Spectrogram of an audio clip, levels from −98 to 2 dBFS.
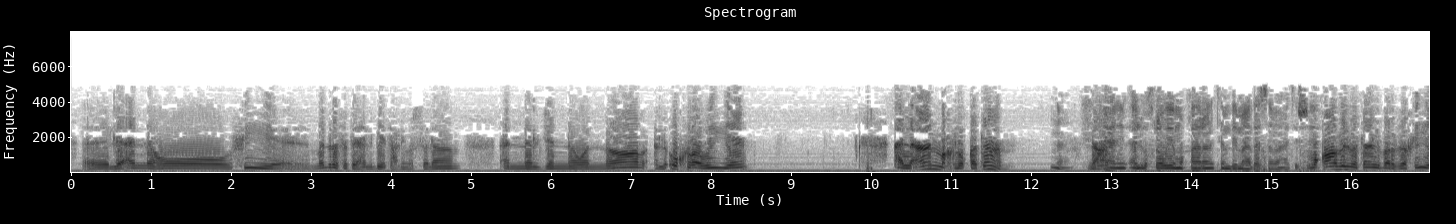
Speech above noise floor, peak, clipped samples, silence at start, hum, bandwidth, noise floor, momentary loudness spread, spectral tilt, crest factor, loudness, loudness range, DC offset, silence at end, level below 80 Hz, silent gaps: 21 dB; -4 dBFS; under 0.1%; 0 s; none; 5.2 kHz; -41 dBFS; 14 LU; -10.5 dB/octave; 16 dB; -20 LUFS; 5 LU; under 0.1%; 0 s; -46 dBFS; none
